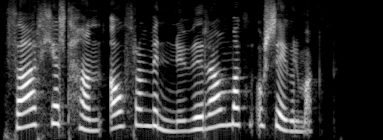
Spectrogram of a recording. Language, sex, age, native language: Icelandic, female, 20-29, Icelandic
